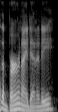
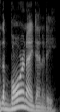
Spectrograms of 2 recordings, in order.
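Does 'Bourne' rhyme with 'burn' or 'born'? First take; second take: burn; born. First: Bourne is said with the vowel of burn. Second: Bourne is said with the vowel of born. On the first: The speaker calls it wrong. "You don't say" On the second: The speaker calls it right. "you say"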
